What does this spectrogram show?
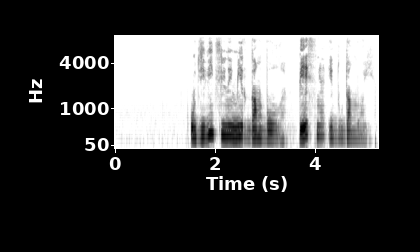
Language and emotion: Russian, neutral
